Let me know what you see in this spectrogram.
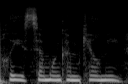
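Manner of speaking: mock whispering. Retelling how they reacted to long pun tangents on a podcast: imitating own whisper. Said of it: "literally be whispering into the mic".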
